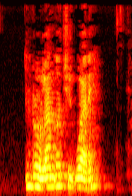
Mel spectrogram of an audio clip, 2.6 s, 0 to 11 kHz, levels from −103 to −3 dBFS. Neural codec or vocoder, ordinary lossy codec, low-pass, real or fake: vocoder, 24 kHz, 100 mel bands, Vocos; AAC, 32 kbps; 9.9 kHz; fake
